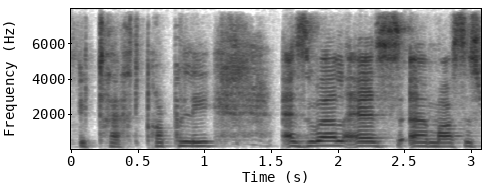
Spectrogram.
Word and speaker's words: Utrecht: pronounce it because I'm Dutch so I can pronounce Utrecht properly as well as masters from Stellenbosch University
